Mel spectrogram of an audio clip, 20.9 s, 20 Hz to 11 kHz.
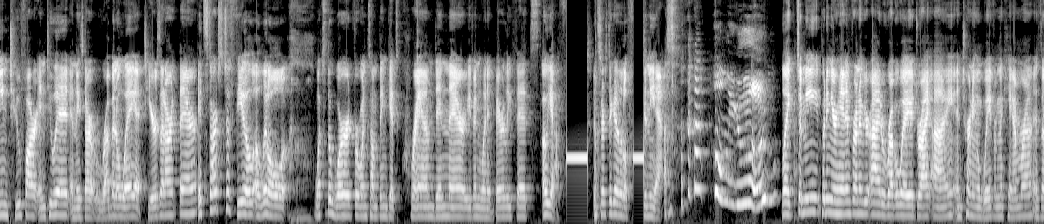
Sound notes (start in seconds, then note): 13.4 giggling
